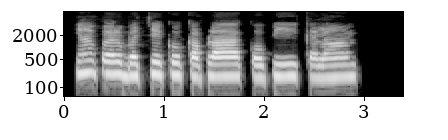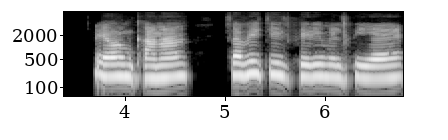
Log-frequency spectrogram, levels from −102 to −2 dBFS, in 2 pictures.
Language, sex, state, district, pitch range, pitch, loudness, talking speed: Hindi, male, Bihar, Supaul, 185-210 Hz, 190 Hz, -16 LUFS, 125 wpm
